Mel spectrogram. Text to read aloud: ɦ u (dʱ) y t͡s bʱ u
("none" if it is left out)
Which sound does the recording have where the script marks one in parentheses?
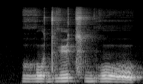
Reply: dʱ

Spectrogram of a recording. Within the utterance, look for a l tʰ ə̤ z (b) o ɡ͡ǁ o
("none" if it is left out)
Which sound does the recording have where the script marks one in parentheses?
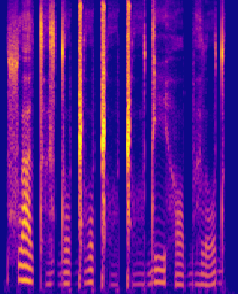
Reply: d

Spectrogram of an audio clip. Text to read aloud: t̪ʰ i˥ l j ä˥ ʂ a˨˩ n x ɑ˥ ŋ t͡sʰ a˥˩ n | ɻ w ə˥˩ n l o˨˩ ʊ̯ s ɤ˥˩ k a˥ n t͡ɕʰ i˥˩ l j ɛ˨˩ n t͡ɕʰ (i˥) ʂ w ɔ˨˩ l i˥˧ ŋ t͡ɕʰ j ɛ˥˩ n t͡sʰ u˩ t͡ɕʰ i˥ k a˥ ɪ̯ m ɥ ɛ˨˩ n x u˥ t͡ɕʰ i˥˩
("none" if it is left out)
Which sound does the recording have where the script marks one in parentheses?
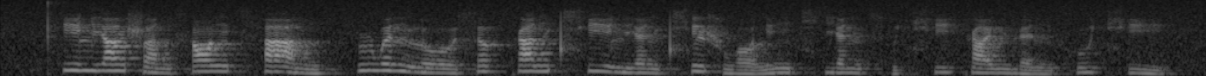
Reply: i˥˩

